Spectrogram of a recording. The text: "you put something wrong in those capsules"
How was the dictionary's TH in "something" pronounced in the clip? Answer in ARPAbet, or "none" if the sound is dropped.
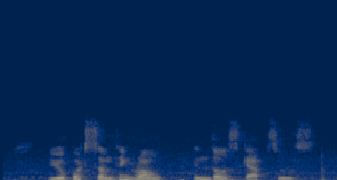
T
